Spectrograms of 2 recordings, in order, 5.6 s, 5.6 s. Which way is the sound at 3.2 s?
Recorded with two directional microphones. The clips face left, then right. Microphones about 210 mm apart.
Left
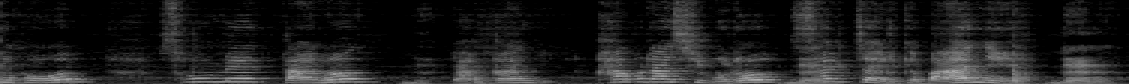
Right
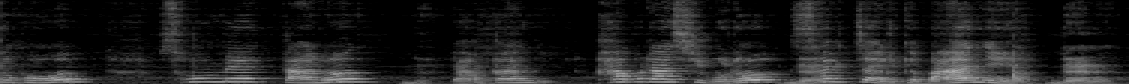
20° right (ahead or behind).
